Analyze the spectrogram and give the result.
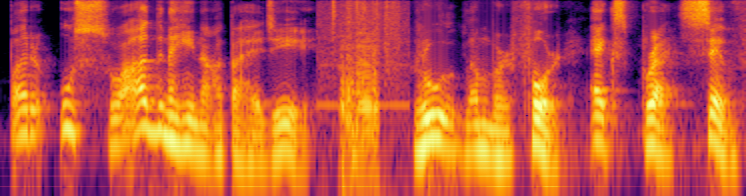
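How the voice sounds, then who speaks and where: भारतीय लहजे वाला एक आदमी, जो हिंदी-अंग्रेज़ी मिलाकर बेबाक, गालियों से भरे अंदाज़ में कैमरे से बात करता है, धीमी और भारी-सी आवाज़ में।. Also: male voice, mid-range voice, darkish tone, slightly rough. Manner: blunt, profane, mixes Hindi and English. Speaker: self-help video host. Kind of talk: casual motivational talk to camera.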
